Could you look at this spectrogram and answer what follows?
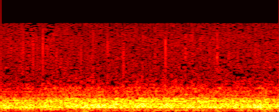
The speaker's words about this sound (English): The bomb bay is opening, that's why. You opened it? Sure, as soon as we took off. Hang on, you'll see why. Pilot to crew, I'm releasing bombs.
